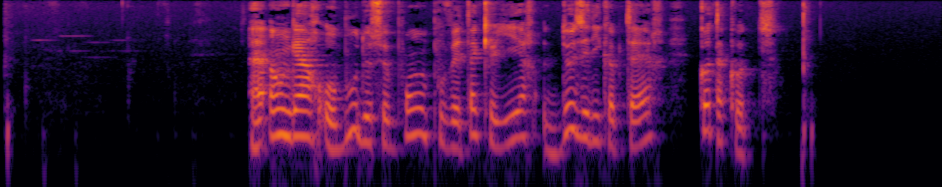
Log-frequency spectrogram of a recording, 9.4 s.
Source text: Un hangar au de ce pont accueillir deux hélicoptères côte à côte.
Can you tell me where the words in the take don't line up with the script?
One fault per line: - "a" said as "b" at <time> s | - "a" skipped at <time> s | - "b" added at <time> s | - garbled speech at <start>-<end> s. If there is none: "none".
- "bout" added at 3.4 s
- "pouvait" added at 4.2 s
